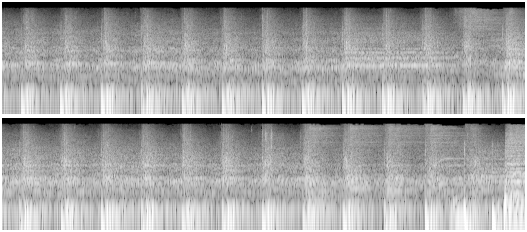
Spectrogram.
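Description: A large crowd and orchestra clapping along in time, about two claps a second, over music with a steady bass-drum beat and crowd voices singing along.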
